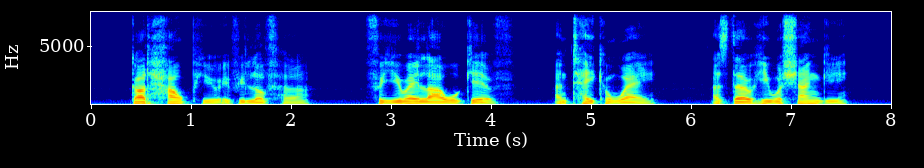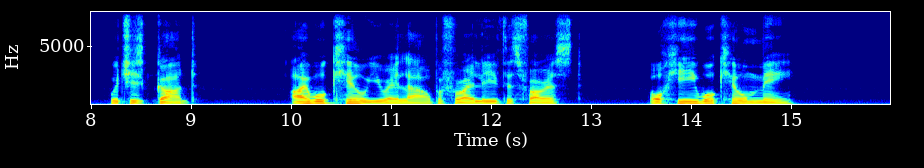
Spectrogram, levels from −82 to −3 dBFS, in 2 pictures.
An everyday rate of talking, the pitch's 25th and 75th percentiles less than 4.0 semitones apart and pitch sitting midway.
No: average, 150 wpm; average, 3.1 semitones; low, 110 Hz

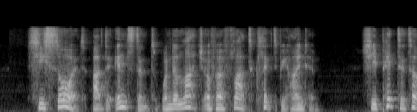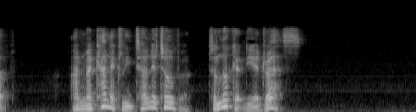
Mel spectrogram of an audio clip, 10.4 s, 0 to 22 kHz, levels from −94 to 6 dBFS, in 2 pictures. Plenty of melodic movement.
Yes: wide, 6.8 semitones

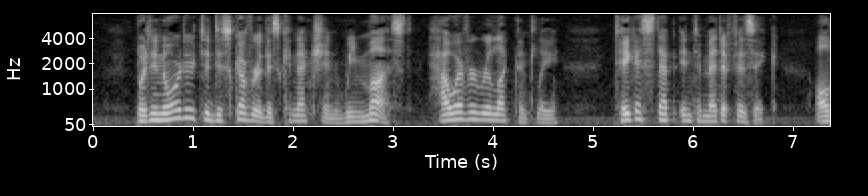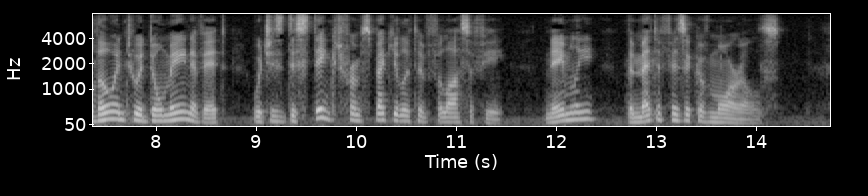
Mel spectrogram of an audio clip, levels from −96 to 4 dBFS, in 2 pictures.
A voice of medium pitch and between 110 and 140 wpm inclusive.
Yes: medium, 150 Hz; slow, 135 wpm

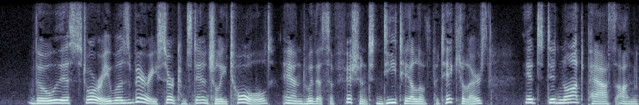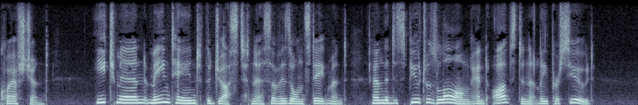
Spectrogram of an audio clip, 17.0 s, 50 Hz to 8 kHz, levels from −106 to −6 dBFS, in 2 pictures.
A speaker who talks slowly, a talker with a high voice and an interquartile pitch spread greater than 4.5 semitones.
Yes: slow, 125 wpm; high, 195 Hz; average, 5.2 semitones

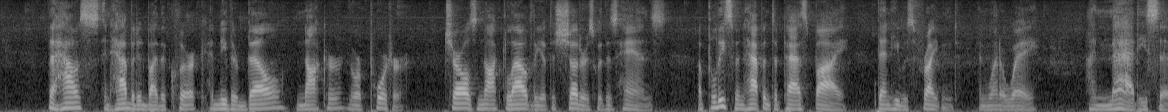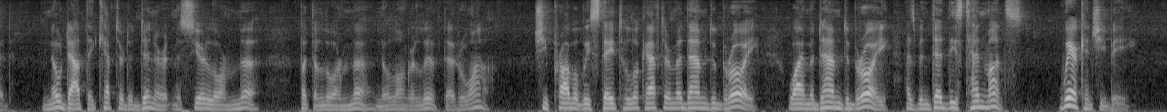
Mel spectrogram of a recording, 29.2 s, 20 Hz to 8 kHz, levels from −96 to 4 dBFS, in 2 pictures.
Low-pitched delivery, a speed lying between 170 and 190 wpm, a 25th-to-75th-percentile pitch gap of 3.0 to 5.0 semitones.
No: low, 115 Hz; average, 160 wpm; average, 4.3 semitones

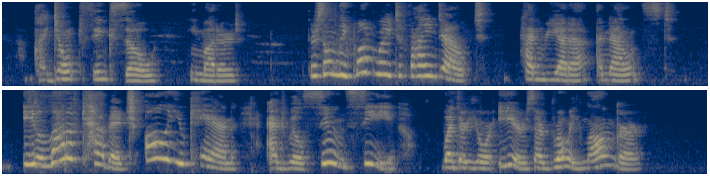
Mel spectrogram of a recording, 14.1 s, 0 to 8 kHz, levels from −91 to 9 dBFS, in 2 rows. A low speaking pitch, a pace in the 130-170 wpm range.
No: high, 245 Hz; average, 140 wpm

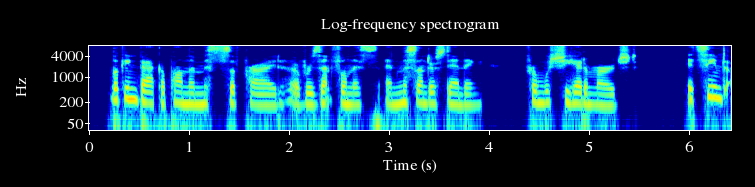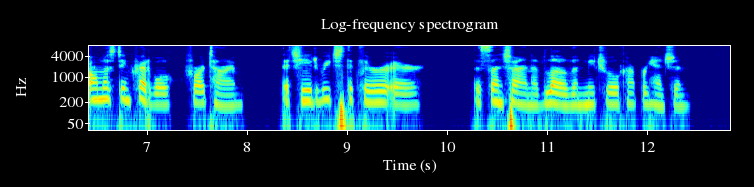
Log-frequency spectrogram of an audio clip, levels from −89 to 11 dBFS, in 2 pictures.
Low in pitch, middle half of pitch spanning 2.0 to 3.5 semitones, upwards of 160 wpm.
No: medium, 185 Hz; average, 2.9 semitones; average, 175 wpm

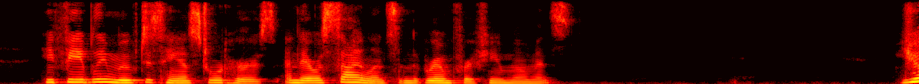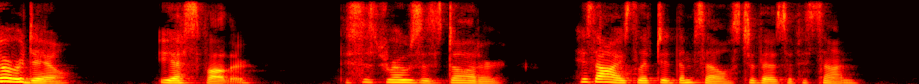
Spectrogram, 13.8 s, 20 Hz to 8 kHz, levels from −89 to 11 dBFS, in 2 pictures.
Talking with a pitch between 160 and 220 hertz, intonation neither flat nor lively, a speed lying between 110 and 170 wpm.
Yes: high, 190 Hz; average, 3.7 semitones; average, 150 wpm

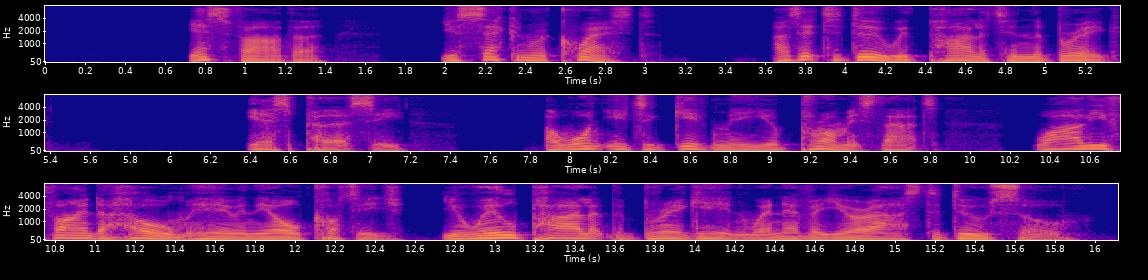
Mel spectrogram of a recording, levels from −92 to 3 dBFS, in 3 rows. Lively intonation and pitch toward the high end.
No: wide, 6.1 semitones; low, 105 Hz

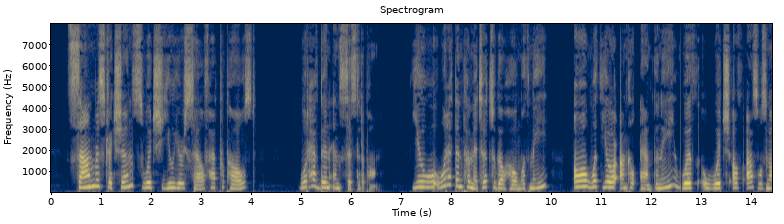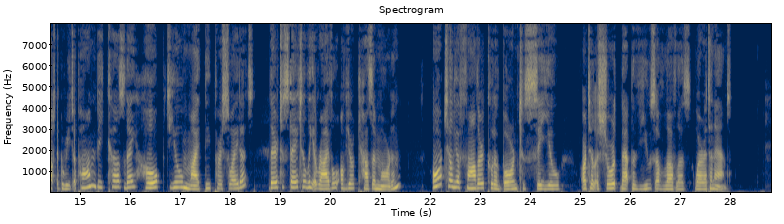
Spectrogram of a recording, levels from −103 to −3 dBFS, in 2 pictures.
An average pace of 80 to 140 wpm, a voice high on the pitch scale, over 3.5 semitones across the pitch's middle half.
No: average, 155 wpm; high, 220 Hz; average, 5.3 semitones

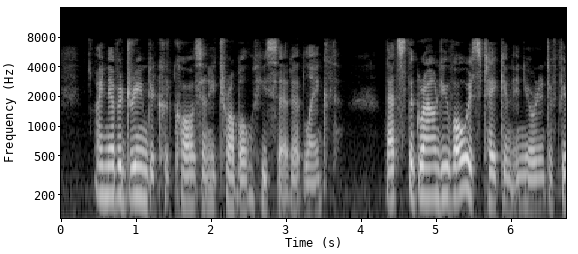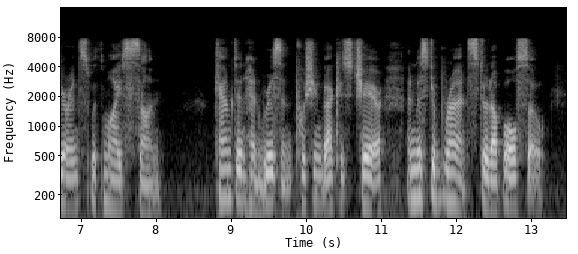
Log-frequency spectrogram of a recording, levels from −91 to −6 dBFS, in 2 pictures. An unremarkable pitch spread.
Yes: average, 3.5 semitones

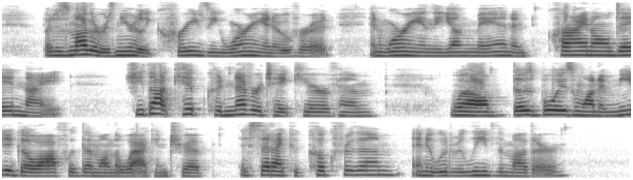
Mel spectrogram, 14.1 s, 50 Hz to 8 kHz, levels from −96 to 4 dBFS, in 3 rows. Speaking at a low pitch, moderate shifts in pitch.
No: high, 195 Hz; average, 3.0 semitones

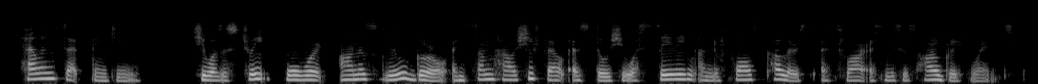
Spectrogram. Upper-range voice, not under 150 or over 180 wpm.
Yes: high, 210 Hz; average, 160 wpm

